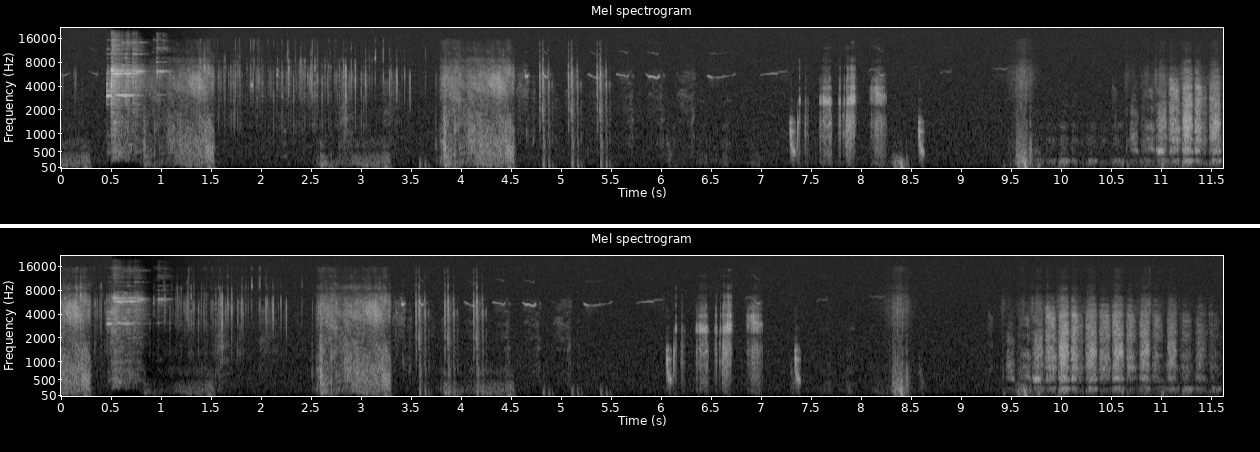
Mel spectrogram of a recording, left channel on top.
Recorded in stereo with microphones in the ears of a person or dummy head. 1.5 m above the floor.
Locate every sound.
0.5 s breaking glass: 60° left (ahead or behind), 4 m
